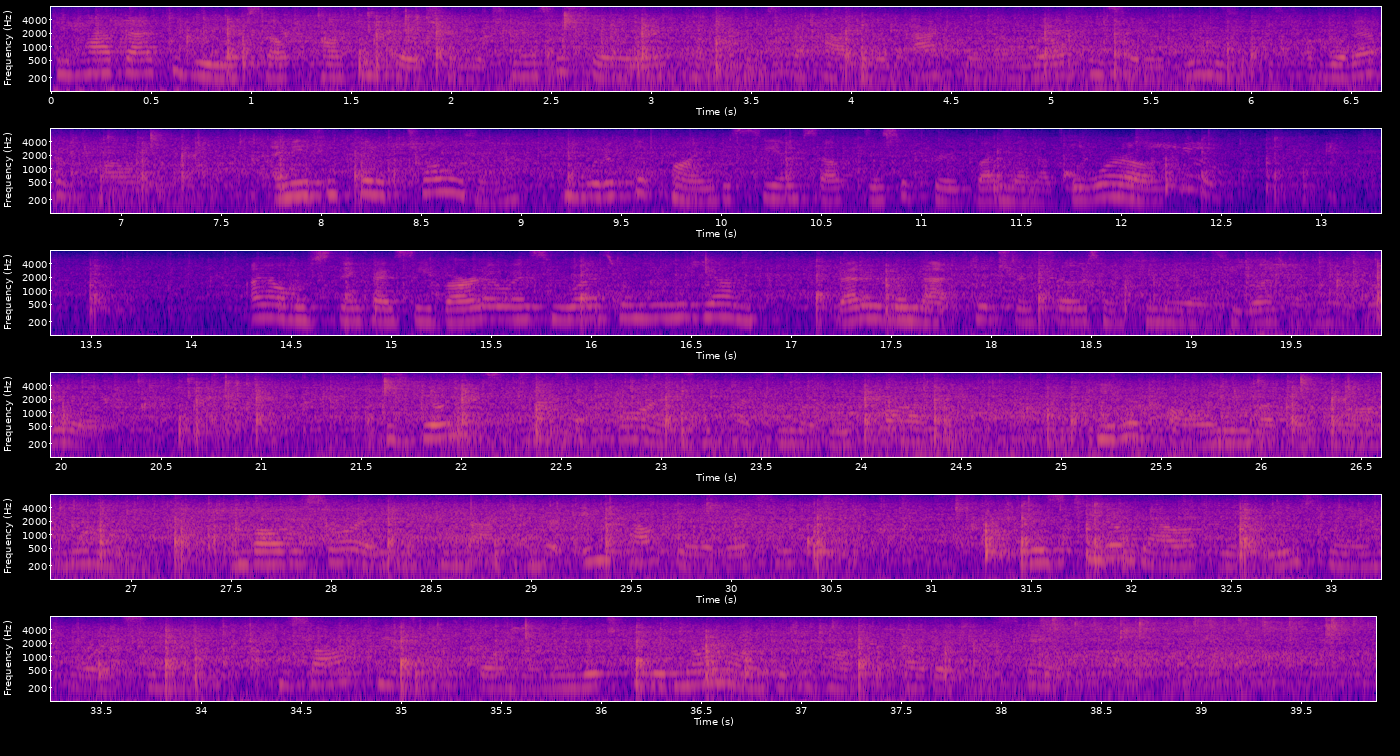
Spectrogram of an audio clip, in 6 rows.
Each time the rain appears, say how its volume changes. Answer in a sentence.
The rain can be heard from 0.0 to 39.8 s, getting quieter then louder.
